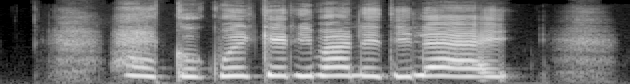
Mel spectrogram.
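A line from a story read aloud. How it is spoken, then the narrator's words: Sobbing. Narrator (Italian): disse singhiozzando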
